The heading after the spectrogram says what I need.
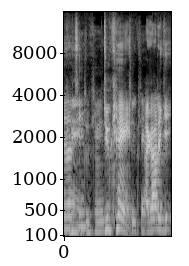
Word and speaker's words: Duquesne: Duquesne. Duquesne. I got to get used to say. I read it and it doesn't I know, it look doesn't like look like Duquesne. anything like it. Duquesne.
